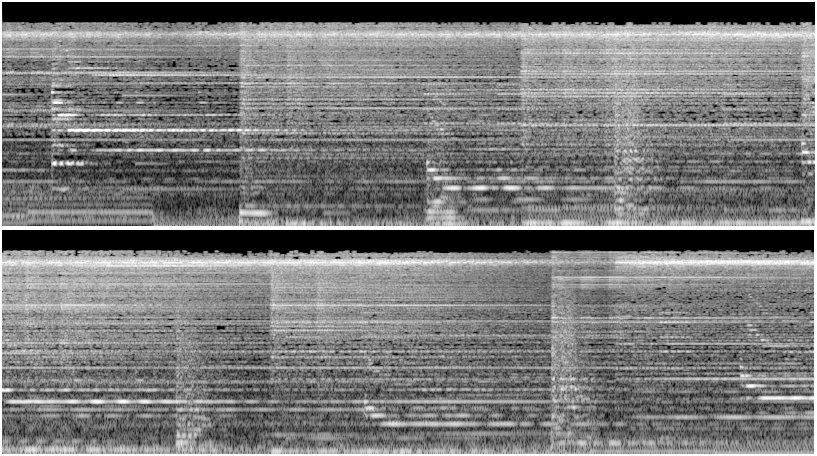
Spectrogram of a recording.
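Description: Experimental synthesizer music: layered held tones over a low drone. The chord shifts every few seconds, with a few struck, ringing notes along the way.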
